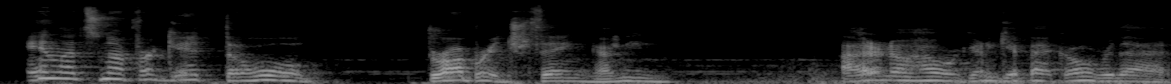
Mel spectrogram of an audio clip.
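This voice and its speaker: In a raspy, put-on character voice at a middle pitch, the speaker keeps a moderate pace with long, frequent pauses. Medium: actual play. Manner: casual, offhand.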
